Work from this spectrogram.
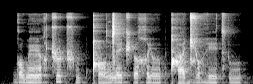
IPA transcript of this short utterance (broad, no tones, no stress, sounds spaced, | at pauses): ɡ ɔ w ɛ̃ː χ ʈ͡ʂ o ʈ͡ʂʰ u p ǃʰ ɔ ŋ͡ǀ ɛ t͡ʃʼ ɤ χ j ɤː p ǃʰ a d͡ʑ ɔ ɦ e t͡sʼ u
